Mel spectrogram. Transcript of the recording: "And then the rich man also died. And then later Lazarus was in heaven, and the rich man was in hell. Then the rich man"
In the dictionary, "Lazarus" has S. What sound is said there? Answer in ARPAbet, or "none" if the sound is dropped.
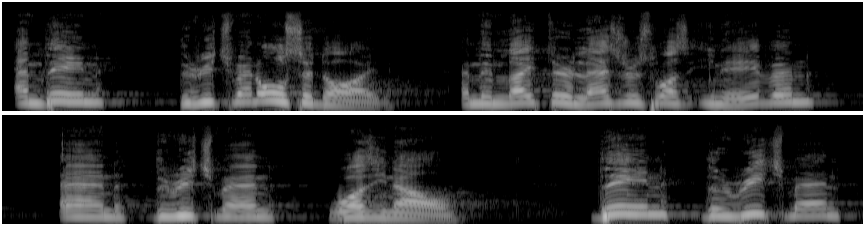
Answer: S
